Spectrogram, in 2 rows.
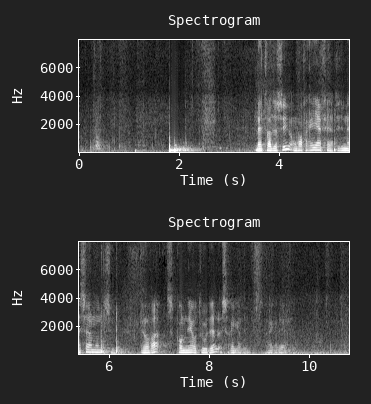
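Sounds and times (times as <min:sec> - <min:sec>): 
chair being set down beside: 0:01.8 - 0:02.7
speech: 0:03.6 - 0:09.9.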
